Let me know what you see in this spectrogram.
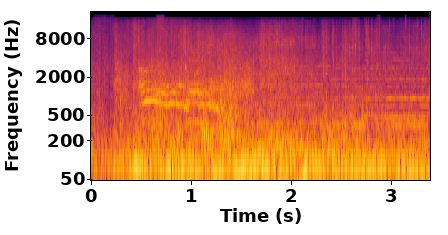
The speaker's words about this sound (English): Malcolm opens the door, but is blown back by flames.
